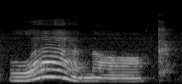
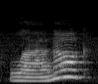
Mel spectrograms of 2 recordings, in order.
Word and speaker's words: lēnāk: The second vowel is the long vowel a, so notice the difference between these 2 vowels, a and a lēnāk. Lēnāk means slower.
